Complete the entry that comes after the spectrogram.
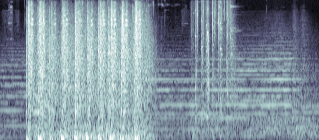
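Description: Loud rapid gunfire from a sniper rifle in the video game RoboCop: Rogue City: a dense burst of repeated close shots for about two and a half seconds, then a quieter, shorter volley trailing into low rumbling ambience.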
